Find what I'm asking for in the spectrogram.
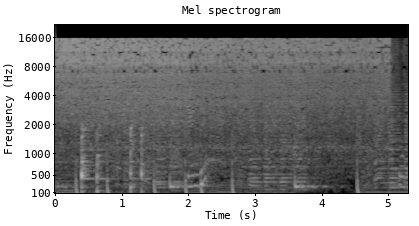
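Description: Grated khoya roasted over a medium flame in a pan or kadhai, a spoon scraping and knocking the metal in a steady series of close, sharp strokes over a continuous soft sizzle.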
